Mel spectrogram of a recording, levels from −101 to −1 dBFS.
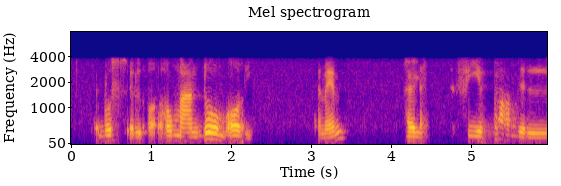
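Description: G.729 codec, throughout: the speech is confined to roughly 300 Hz to 3.7 kHz and carries a plainly audible rough, synthetic edge. The codec rebuilds the speech at 8 kbit/s from a vocal tract filter, a pitch predictor and a few pulses per frame.

VoIP packet loss concealed by the speech codec, at 0.54 to 0.62 s and 2.11 to 2.18 s: about 60 ms and then 40 ms of audio go missing. The decoder fills each gap by extending its last pitch and filter at falling gain, so the speech smears into a brief buzzy, fading tone and recovers weakly afterwards.

Speech suppressed in double talk, at 4.46 to 4.93 s: the speech dips by about 30 dB for roughly 0.4 s in total, thinning and partly cutting out. The likely cause is an echo canceller that could not separate this talker from the far-end echo while both spoke, and attenuated everything.

VoIP packet loss concealed by the speech codec, at 5.12 to 5.51 s: about 260 ms of audio is lost in scattered pieces across 360 ms, with the longest stretch about 120 ms. 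The result is repeated buzzy, decaying fills and distorted, weak speech between them.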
